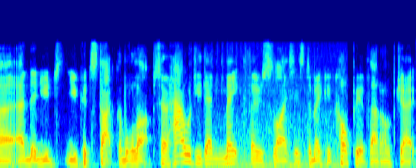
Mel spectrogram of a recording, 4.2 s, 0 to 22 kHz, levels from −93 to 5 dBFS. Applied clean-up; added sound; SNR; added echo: none; Engine starting; 17 dB; none.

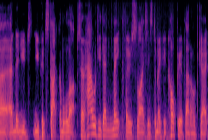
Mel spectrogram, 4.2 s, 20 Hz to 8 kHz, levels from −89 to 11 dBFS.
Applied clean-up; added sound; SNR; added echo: neural separator model SepFormer DNS4.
